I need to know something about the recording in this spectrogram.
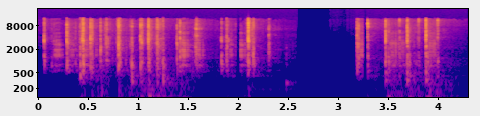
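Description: Computer keyboard being typed on: quick runs of key clicks, broken by about half a second of silence shortly before the end.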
